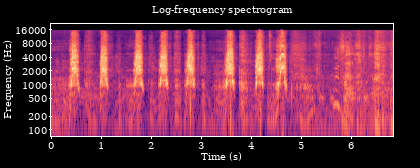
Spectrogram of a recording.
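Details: Dog barking at the birds: a steady string of about nine sharp, clipped barks roughly every half second, then a person's speaking voice at the end.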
